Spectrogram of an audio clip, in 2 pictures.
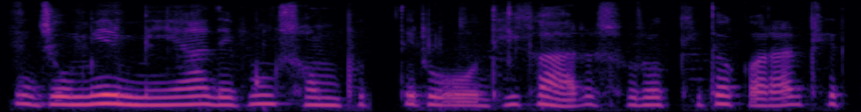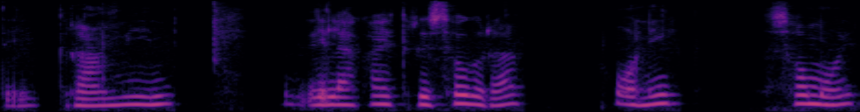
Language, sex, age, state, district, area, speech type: Bengali, female, 18-30, West Bengal, Jalpaiguri, rural, spontaneous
